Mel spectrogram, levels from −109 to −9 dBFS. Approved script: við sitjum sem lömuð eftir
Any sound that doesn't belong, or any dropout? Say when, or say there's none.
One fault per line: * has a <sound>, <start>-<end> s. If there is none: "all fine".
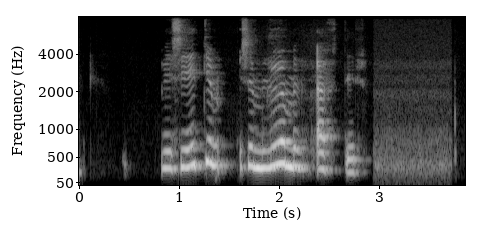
all fine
